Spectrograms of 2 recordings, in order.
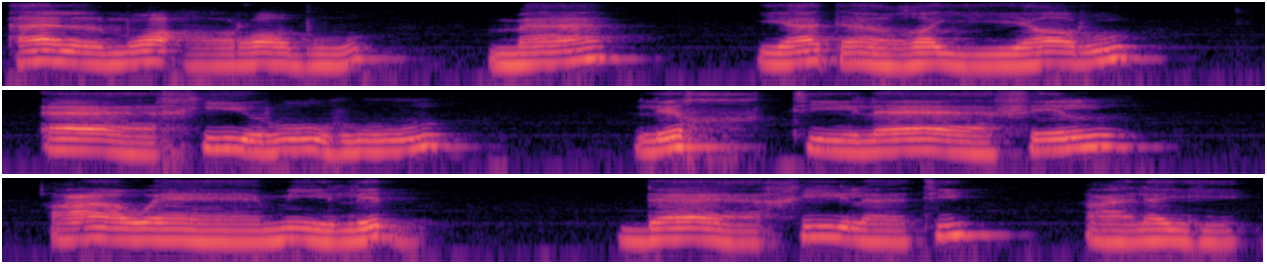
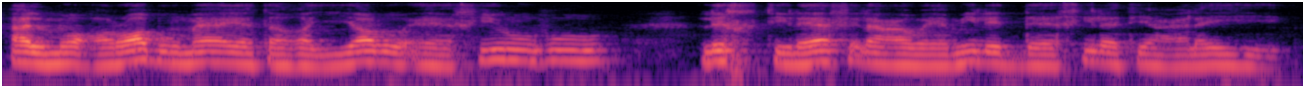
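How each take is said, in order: First: It is said slowly. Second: It is said at normal speed.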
